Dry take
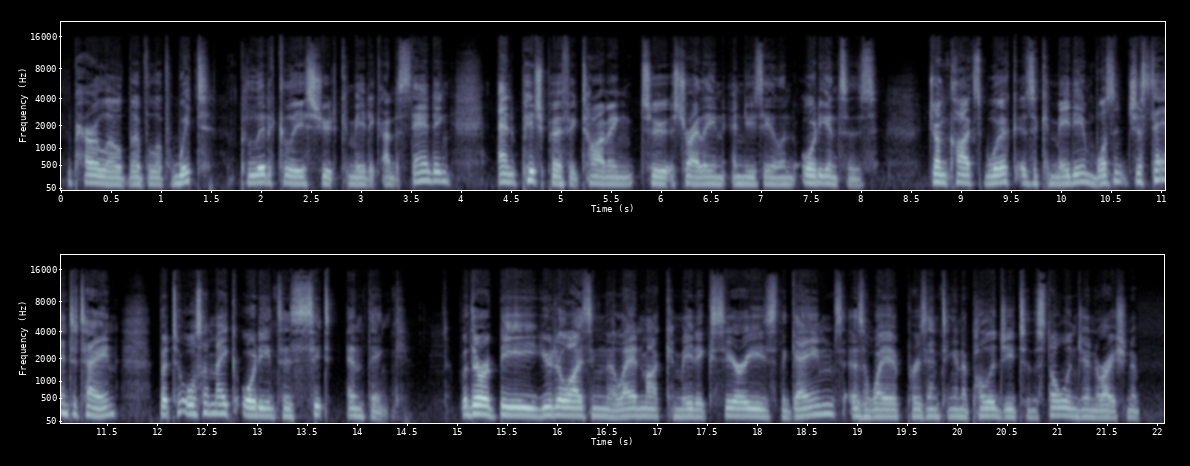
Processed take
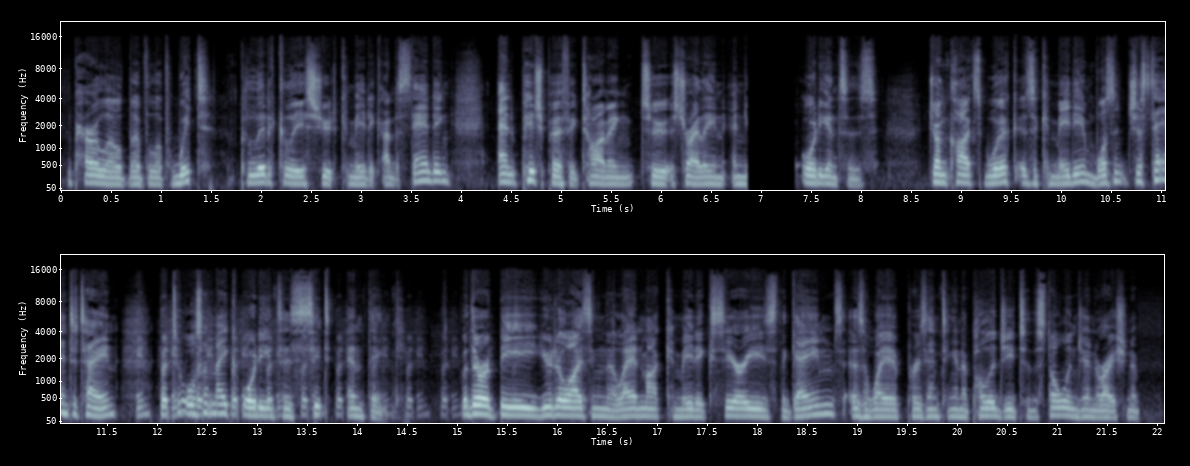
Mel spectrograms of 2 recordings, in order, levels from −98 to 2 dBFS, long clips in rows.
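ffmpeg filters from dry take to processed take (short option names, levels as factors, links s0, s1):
-filter_complex "[0:a]asplit=2[s0][s1];[s1]afade=t=in:st=11.44:d=0.01,afade=t=out:st=12.12:d=0.01,aecho=0:1:350|700|1050|1400|1750|2100|2450|2800|3150|3500|3850|4200:0.530884|0.424708|0.339766|0.271813|0.21745|0.17396|0.139168|0.111335|0.0890676|0.0712541|0.0570033|0.0456026[s2];[s0][s2]amix=inputs=2:normalize=0,asplit=3[s3][s4][s5];[s3]atrim=end=6.86,asetpts=PTS-STARTPTS,afade=t=out:st=6.856:d=0.004:c=hsin[s6];[s4]atrim=start=6.86:end=7.34,asetpts=PTS-STARTPTS,volume=0[s7];[s5]atrim=start=7.34,asetpts=PTS-STARTPTS,afade=t=in:d=0.004:c=hsin[s8];[s6][s7][s8]concat=n=3:v=0:a=1"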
